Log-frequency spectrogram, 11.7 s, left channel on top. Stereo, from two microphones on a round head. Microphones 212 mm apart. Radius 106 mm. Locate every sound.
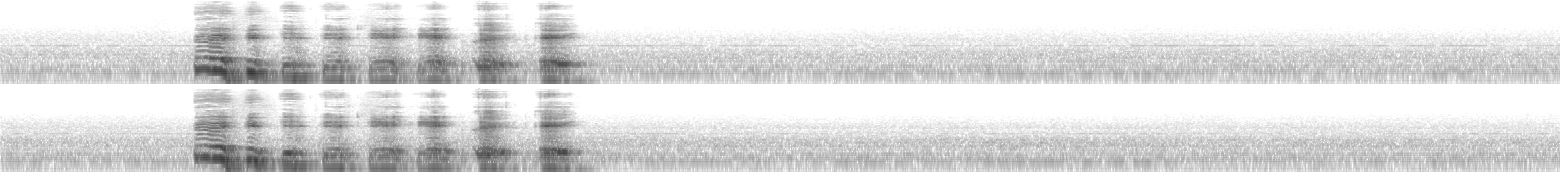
1.4 s laughter: 25° right (ahead or behind), 0.8 m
